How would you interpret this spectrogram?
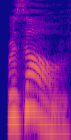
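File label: "resolve", American English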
